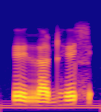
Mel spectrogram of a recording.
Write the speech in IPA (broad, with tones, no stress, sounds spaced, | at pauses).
ɛ˧˩ r a˩ ɖʱ ɛ˦˥ ɬ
